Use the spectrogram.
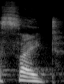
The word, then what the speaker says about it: cite: अब यहाँ दो शब्द हैं SITE, CITE, दोनों का उच्चारण होता है साइट। SITE यानी भी साइट और CITE यानी भी साइट।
